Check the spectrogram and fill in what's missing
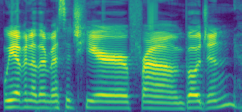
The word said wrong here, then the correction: Bojan: who we mentioned in our last episode, who is one of our major fans. So, of course... – Boyan. – Oh, is that how it's pronounced? – Yeah.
